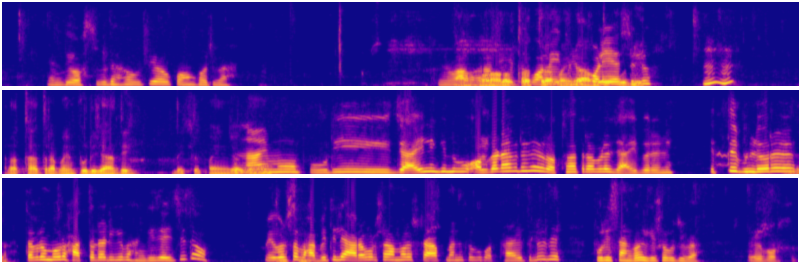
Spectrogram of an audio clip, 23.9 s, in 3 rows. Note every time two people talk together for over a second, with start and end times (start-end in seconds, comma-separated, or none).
4.6-6.4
